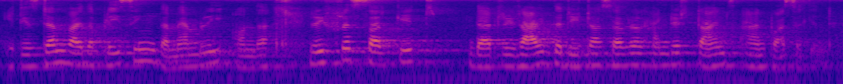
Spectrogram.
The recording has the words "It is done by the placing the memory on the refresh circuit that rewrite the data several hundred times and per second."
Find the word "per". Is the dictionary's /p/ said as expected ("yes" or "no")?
yes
